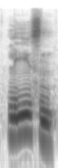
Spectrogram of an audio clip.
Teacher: «Lesen», also «lesen», Hochdeutsch, ist ja mit dem stimmhaften «s»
